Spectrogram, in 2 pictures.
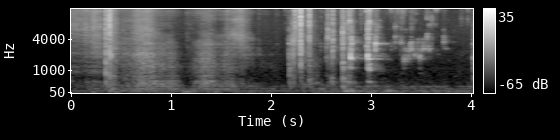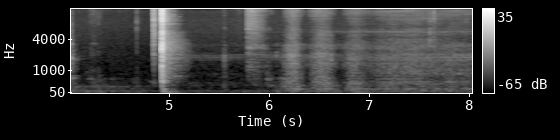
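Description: Aroma electric kettle being handled: lifted by its handle and set back on its base, with irregular knocks, rubbing and clicks, and one sharp click about five seconds in that is the loudest sound.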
